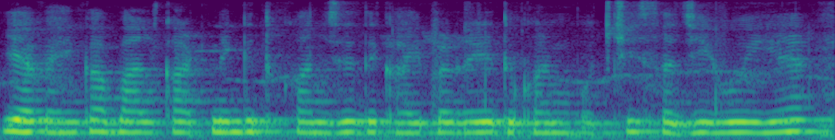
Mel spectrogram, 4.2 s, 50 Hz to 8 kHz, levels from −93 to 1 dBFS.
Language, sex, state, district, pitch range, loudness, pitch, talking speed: Hindi, female, Uttar Pradesh, Jyotiba Phule Nagar, 215-230 Hz, -23 LUFS, 220 Hz, 260 wpm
